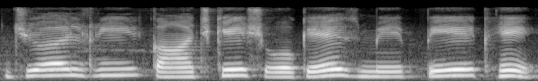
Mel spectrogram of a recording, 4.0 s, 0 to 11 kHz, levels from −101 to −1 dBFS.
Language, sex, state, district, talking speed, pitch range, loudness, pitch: Hindi, female, Madhya Pradesh, Bhopal, 105 wpm, 200-245 Hz, -13 LUFS, 225 Hz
